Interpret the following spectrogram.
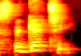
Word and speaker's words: spaghetti: We have examples of a hard G sound, like spaghetti.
